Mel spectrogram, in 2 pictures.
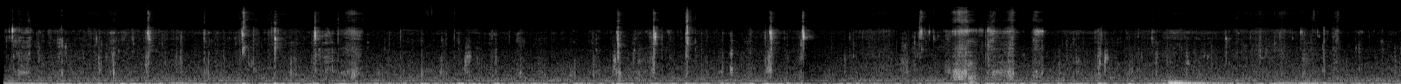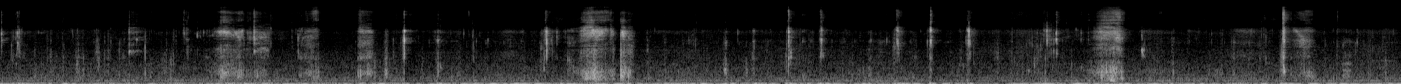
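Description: A person chewing and smacking their lips over braised pork belly, with many short wet mouth clicks and a few longer, louder wet mouth sounds. There is a brief low thud near the middle.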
